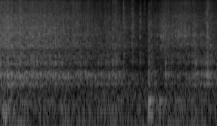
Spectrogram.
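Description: Dried popcorn kernels trickling from a jar into a plastic Vitamix blender container, the rattling pour dying away to the last few kernels. A sharp click comes about one and a half seconds in.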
